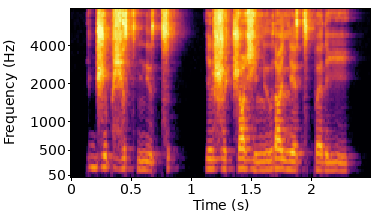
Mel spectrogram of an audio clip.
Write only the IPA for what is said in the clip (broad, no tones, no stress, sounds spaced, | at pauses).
d͡ʒ ɪ p ʑ ʊ t͡s nʲ ʊ t͡s | i ʐ ə t͡ʃ ɑ ʑ ə lʲ u ɾ ɑ lʲ æ t͡s p ɛ ɾ i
